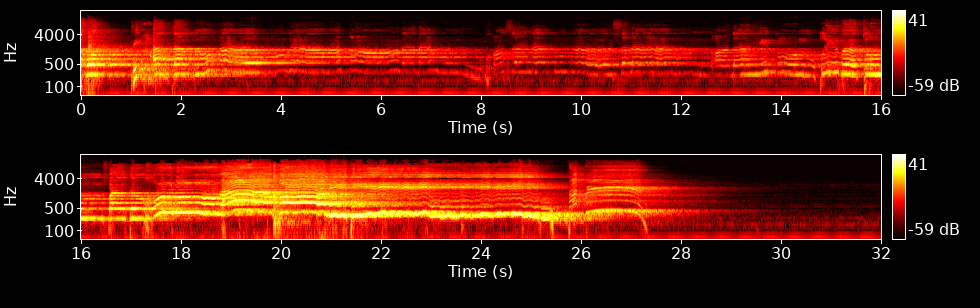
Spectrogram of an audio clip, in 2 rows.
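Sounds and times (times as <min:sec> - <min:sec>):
man chanting into a microphone: 0:00.0 - 0:28.1.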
